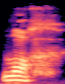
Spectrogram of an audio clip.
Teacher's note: I use a velar fricative there. I say loch. And so I don't explode that sound out. I hiss it out. It's a fricative for me. So therefore, if I were transcribing Loch Ness, I would transcribe it differently from you, because transcription is about the transcriber.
